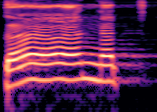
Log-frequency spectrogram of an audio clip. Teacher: ta sukun ini memiliki sifat Hames dan sidah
